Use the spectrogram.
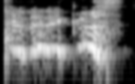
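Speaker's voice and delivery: high, squeaky laughing voice; helpless high-pitched giggly lead-in; cracking up. Real, not acted. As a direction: squeak it out through real laughter. Cracking up at the book.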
